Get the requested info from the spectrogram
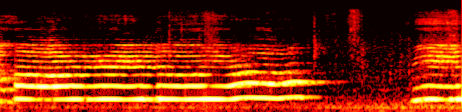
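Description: A woman singing a gospel chorus unaccompanied, holding one long note for about a second and a half that rises slightly at the end before breaking off.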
